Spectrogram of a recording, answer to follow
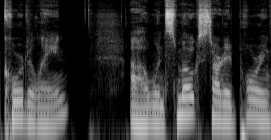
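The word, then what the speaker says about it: Coeur d'Alene: um on uh Canfield Mountain just north of uh I think it's pronounced Cordelane uh when smoke started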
